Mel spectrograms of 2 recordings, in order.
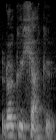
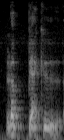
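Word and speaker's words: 六百: Try saying Ichicho and Rokuhyaku. Yeah, so it's Ichicho, Ropyaku, or Sansen.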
